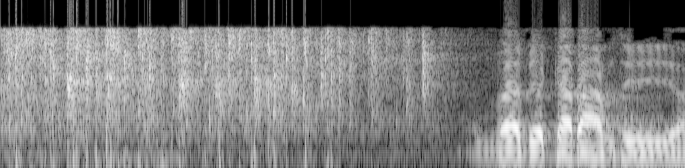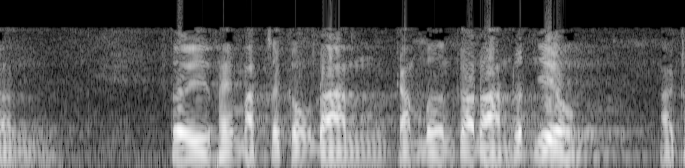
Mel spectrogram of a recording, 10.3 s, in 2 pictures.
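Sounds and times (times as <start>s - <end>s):
audience applause: 0.0s - 3.4s
speech: 3.6s - 5.5s, 6.4s - 10.2s.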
